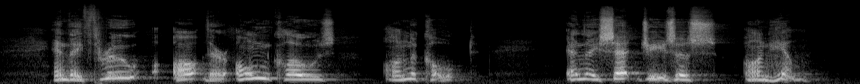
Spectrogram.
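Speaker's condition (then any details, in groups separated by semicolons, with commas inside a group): Hoarseness after vocal cord surgery; hard to hear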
